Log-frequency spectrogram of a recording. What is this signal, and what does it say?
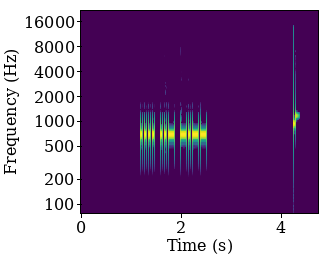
Morse code, heard as a keyed tone, about 30 wpm, 700 Hz. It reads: HUY
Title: USA Call Sign Postfixes - 3 Letters 30wpm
